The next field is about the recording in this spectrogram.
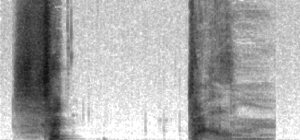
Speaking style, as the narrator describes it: he snapped at Hermione

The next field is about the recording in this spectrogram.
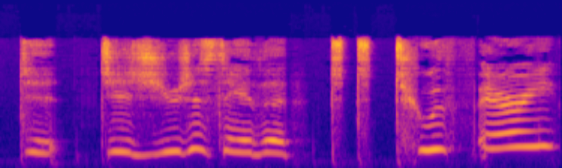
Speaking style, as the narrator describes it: He stammered

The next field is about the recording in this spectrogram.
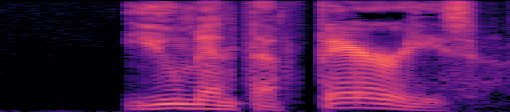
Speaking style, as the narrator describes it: said Simon

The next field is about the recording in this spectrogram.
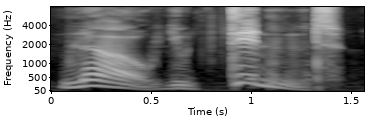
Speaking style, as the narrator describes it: the little girl said angrily

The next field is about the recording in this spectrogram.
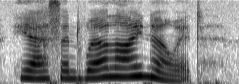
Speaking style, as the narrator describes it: admitted Anne mournfully

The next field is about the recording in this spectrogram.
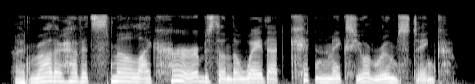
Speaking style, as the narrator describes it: Grissina muttered

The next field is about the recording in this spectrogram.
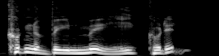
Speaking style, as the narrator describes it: said Harry sarcastically

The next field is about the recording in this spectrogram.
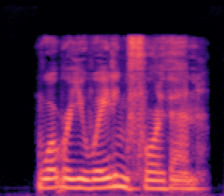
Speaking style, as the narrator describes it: He says, but not harshly

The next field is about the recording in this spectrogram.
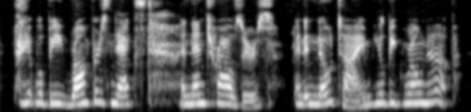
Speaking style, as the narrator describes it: sighed

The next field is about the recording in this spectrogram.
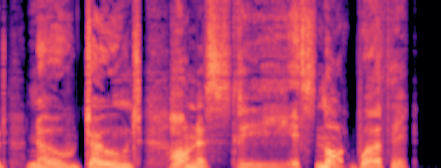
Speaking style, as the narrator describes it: Hermione, who was standing slightly behind them, whispered

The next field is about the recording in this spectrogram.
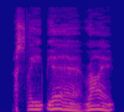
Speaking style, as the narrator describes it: said Fred in an undertone

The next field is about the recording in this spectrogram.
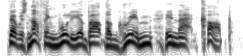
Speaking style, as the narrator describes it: said Ron hotly

